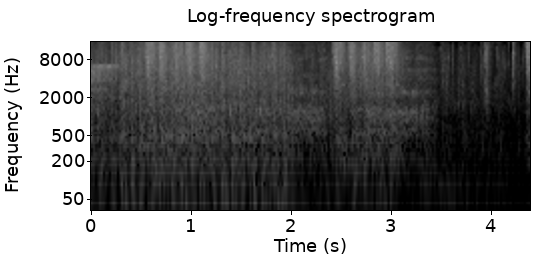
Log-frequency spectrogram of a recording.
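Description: Rapid automatic gunfire in the shooter game Borderlands, dense bursts of shots hammering nearly continuously, loud and close, thinning toward the end.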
